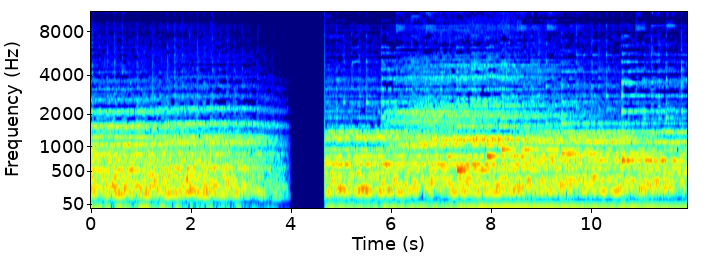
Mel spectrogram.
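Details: Sustained ambient organ music plays throughout, cut by a short silence near the fourth second, with no animal sounds.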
